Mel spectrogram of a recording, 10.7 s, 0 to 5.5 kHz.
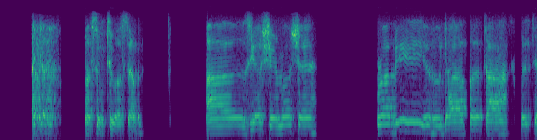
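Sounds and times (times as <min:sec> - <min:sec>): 
rough throat clearing: 0:00.6 - 0:01.3
speech: 0:00.8 - 0:03.0, 0:04.1 - 0:06.4, 0:07.6 - 0:10.7.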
